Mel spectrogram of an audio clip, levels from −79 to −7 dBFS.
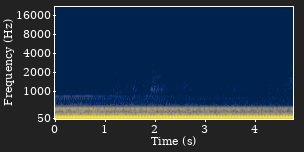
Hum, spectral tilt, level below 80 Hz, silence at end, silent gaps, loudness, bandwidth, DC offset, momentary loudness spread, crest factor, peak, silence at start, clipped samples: none; -14.5 dB/octave; -14 dBFS; 0 s; none; -14 LUFS; 0.5 kHz; under 0.1%; 1 LU; 6 dB; -6 dBFS; 0 s; under 0.1%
